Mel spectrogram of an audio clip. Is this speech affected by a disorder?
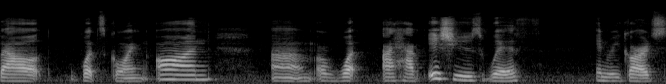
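No.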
